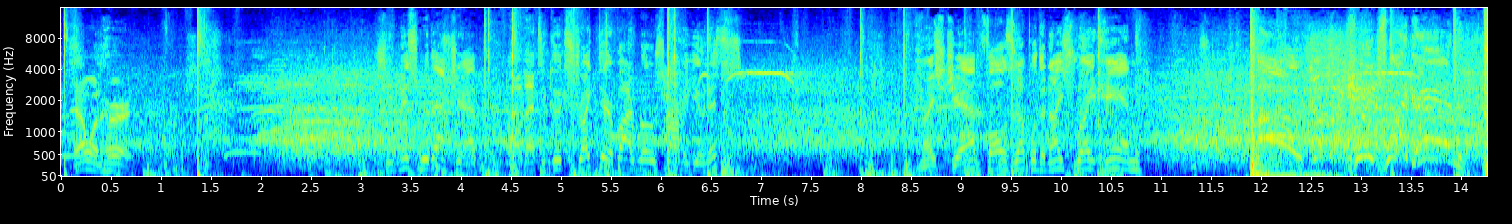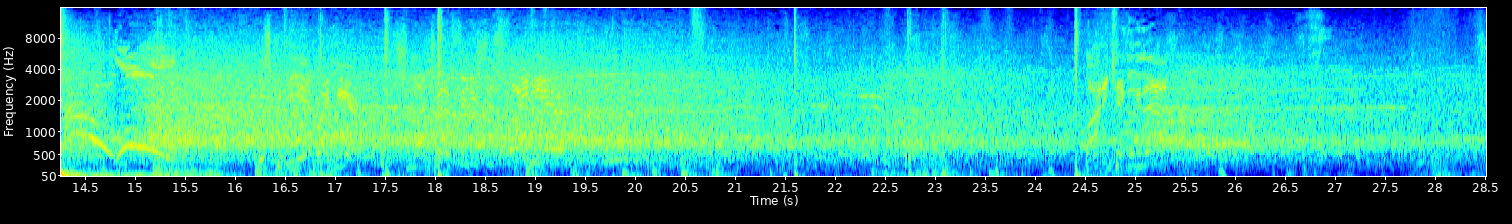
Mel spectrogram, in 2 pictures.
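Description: A crowd cheers and roars steadily.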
